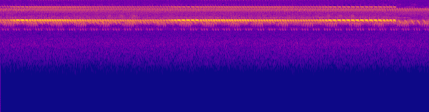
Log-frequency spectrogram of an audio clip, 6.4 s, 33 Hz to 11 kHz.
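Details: Crickets, including bell crickets, in Narita, Chiba, Japan, recorded on a TASCAM Portacapture X8: a loud, rapid pulsed ringing of several insects about three to four beats a second, rising and falling in waves, one voice stopping near the end.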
